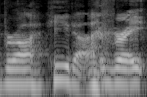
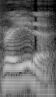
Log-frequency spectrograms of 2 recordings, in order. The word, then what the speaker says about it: Breida: No, it's Breida. It's Breida. Breida? Yeah, That's you all call one him syllable. Brahita. There's no H. Breida. No, it's no H. You said Brahita. No, I said yes, you did. Breida. Everyone listen back. You said Brahita. Breida, because Like bruh.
